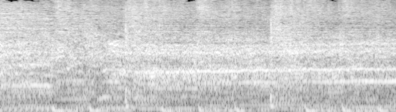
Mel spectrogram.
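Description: A rock singer yells forcefully over a loud, dense band with distorted guitars and driving drums, the shouted vocal sitting up front in a brief, aggressive burst of song.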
